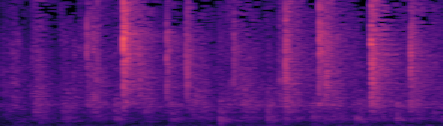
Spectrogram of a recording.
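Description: Water and probiotic powder being shaken in a capped shaker bottle to mix the powder in: a rapid, rhythmic run of sloshing swishes, several a second.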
